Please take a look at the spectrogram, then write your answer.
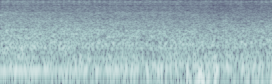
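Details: Engine idling with AC running after knock repair: steady, even idle with AC hum, no knocking or tapping; knock gone, sounds healthy.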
